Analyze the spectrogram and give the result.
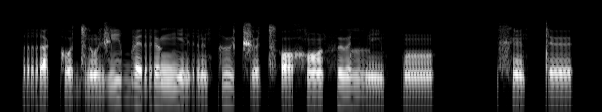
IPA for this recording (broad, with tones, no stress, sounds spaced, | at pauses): r a˨ k o˨ d͡z õ˨ ʒ i˦ b ɛ˧ r ɵ˦ ŋ ĩ˨ r ə̃˨ k ɯ˦˨ t͡ʃ ɵ˨ t͡sʼ ɔ˨ x ɔ̃˧ θ ɯ˦ lː ĩ˨ pː õ˧ | x ɛ̃˨ tː ɘ˧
